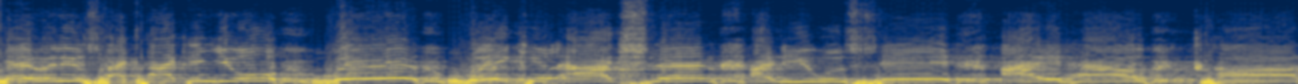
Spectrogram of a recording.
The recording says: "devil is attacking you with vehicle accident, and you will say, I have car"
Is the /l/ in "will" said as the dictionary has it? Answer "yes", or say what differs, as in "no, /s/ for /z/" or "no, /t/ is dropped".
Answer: yes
